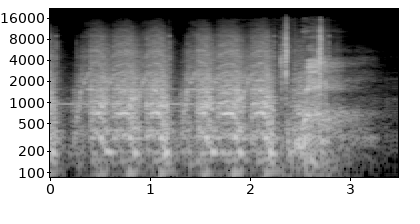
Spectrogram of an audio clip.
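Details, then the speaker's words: SEAT Ibiza, 135,000 miles, bought at auction, start attempt after new ignition barrel installed: uneven lumpy cranking pulsing about twice a second, never catches; turns over roughly, no start. "Sounds awful. I mean, it turns over."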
